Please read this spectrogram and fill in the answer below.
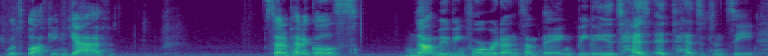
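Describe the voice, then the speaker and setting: A woman's voice: lowish voice, big pitch swings, moderate pace, long pauses, pushed and bright. A woman giving a casual online tarot reading, rambling and full of "like" fillers and restarts. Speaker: tarot card reader.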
